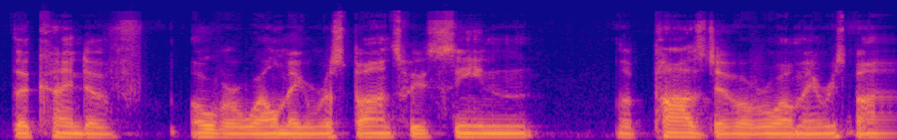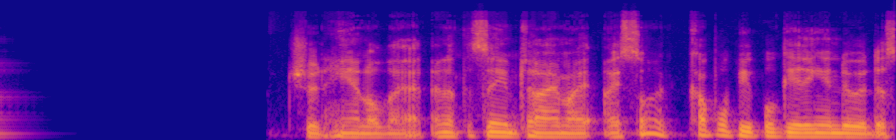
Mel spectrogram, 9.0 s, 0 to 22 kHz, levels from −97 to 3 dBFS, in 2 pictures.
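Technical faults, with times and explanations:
4.39–5.85 s, long network dropout: incoming audio likely stopped arriving for about 1.44 s. The receiver stretched the last sound after "seen the positive overwhelming" into a fading buzz, then left about 1.09 s of silence before "should handle that" resumes, with the missing stretch lost.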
